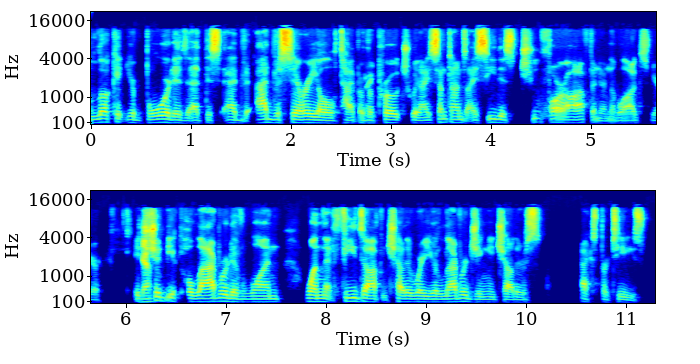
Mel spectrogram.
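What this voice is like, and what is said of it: Strong Northern US accent. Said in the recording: “a fellow Northerner ... Fargo ... a better Northern accent than I do”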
